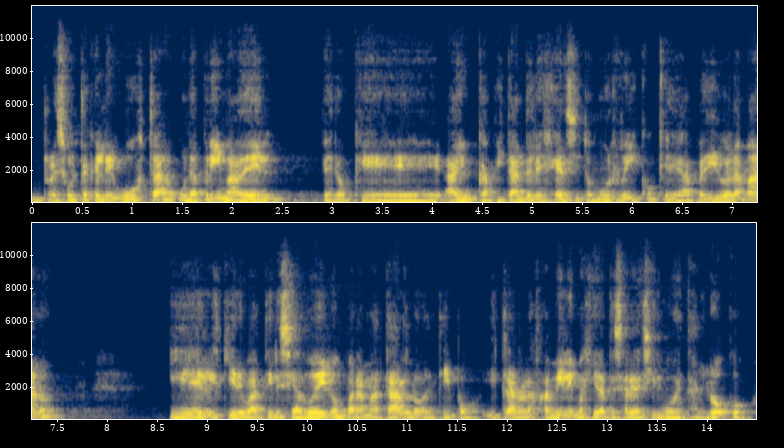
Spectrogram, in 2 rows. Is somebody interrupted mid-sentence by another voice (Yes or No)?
No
